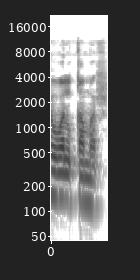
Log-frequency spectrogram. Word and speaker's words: والقمر: تو آتے ہیں، یعنی الف لام تو آتے ہیں لیکن لام کا تلفظ یہاں پر ہوتا ہے۔ الف لام آتے بھی اور لام کا تلفظ ہوتا بھی ہے۔ جیسے دیکھو یہاں پر ہے والقمر، یہاں پر والقمر کیا ہے؟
